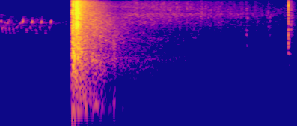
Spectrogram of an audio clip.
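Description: A shotgun fires a loud shot that echoes outdoors.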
